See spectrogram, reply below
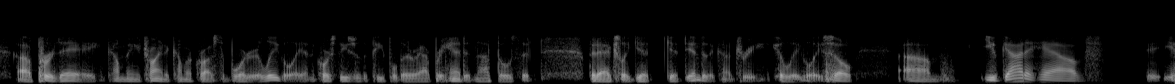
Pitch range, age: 75-85 Hz, 50-69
